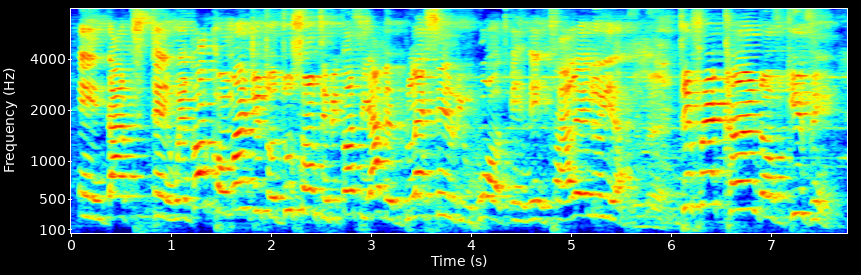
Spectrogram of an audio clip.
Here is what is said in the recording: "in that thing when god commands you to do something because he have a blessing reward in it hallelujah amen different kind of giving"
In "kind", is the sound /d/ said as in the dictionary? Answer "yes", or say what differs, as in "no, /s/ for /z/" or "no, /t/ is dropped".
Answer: yes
